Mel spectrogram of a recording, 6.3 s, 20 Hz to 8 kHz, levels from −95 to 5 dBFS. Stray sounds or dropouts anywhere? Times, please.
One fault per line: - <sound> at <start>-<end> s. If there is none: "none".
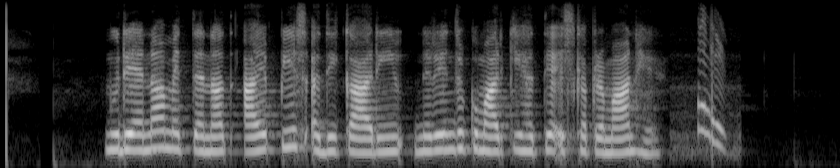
- chirp at 5.2-5.5 s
